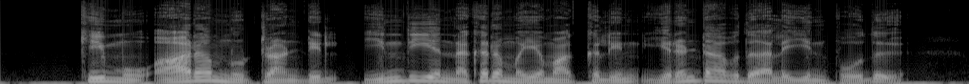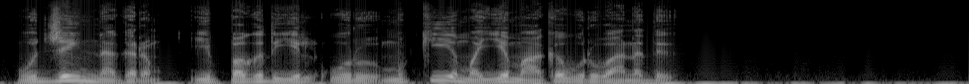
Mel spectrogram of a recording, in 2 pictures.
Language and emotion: Tamil, neutral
